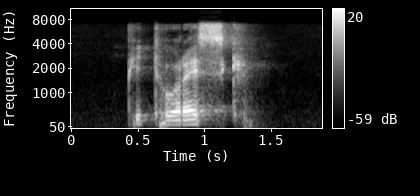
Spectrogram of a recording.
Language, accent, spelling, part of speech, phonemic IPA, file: German, Austria, pittoresk, adjective, /pɪtoˈʁɛsk/, De-at-pittoresk.ogg
- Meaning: picturesque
